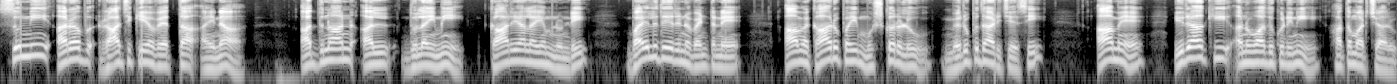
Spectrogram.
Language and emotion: Telugu, neutral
